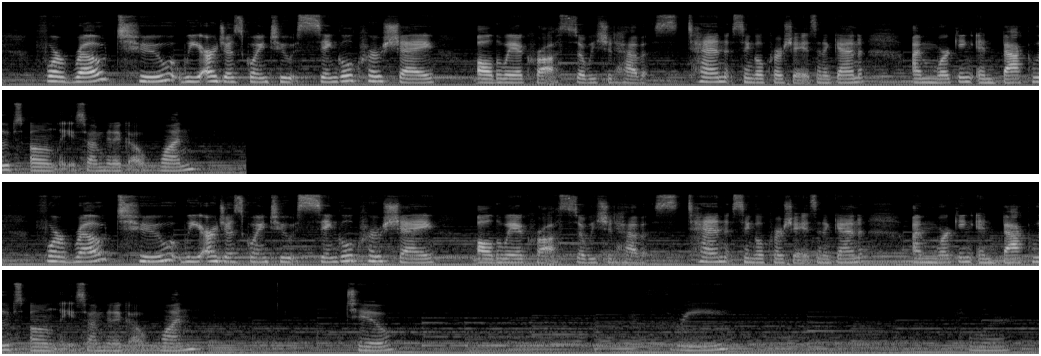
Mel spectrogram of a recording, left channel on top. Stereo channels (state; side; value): drops out; left; at 12.9 s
